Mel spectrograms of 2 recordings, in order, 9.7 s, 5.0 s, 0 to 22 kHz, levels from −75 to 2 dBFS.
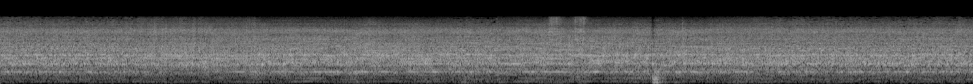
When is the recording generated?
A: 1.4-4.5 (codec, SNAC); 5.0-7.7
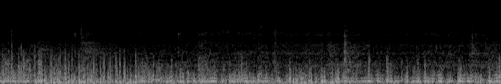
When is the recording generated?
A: 0.0-0.4 (vocoder, HiFi-GAN); 1.4-2.8; 3.4-5.0

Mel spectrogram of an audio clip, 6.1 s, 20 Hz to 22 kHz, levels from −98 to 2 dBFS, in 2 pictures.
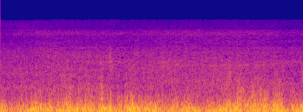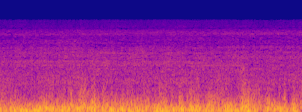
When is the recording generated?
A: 2.1-3.4 (vocoder, BigVGAN v2)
